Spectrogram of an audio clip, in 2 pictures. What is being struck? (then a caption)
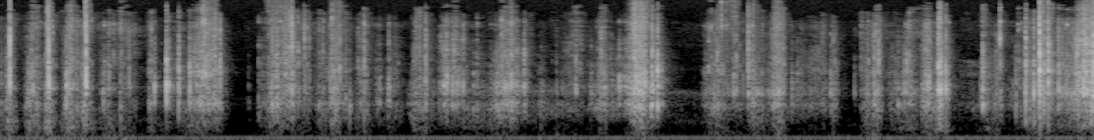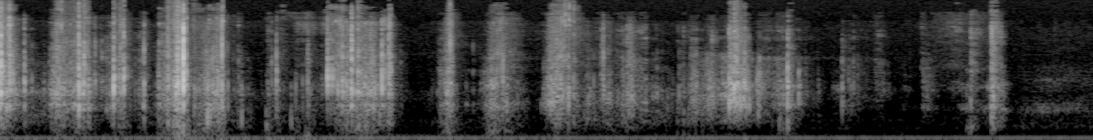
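Small cardboard matchbox. A small, hollow, printed cardboard Redbird matchbox is handled, tapped and scratched with long fingernails, and may be slid open. Quiet, dry, papery scratches and crinkly taps come in rapid, uneven bursts with a bright, crisp edge and almost no ring. A faint low hum runs underneath throughout.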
